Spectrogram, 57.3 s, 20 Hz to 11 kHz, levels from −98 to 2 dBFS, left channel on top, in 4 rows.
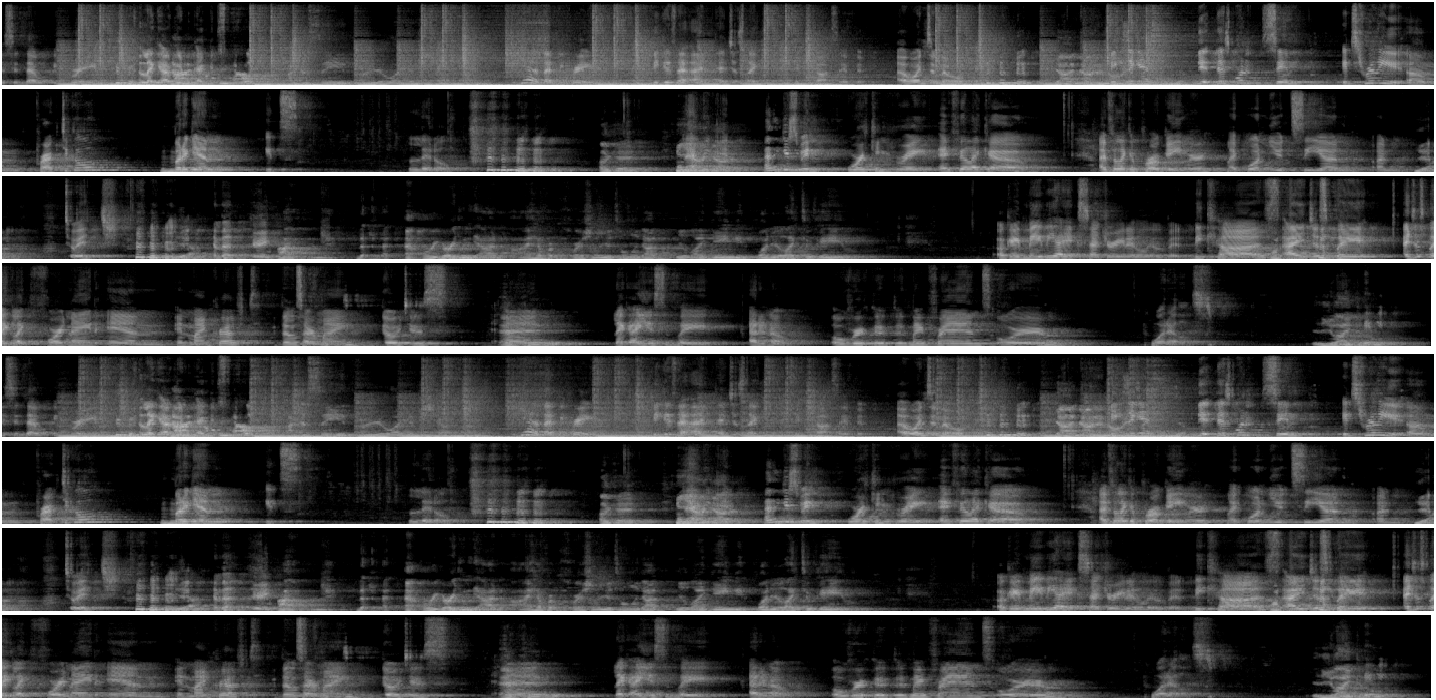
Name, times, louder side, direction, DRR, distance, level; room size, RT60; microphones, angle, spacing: voice 1, 0.0-2.0 2.3-2.5 5.1-6.0 6.5-7.6 7.9-8.6 9.0-10.3 11.1-11.6 12.0-13.1 13.4-15.3 16.0-16.6 17.0-17.2 18.4-19.8 21.1-21.6 21.9-24.6 25.1-28.3 29.3-30.4 30.8-31.3 38.6-42.3 42.7-45.4 45.8-46.5 46.8-47.4 48.0-48.4 49.1-50.1 50.4-50.9 51.3-53.5 54.5-55.1 56.5-56.8, left 1 dB, 15° left, 4 dB, 2.4 m, -39 dB
sound 1, 0.5-13.3, equal, 75° left, 3.6 m, -32 dB
voice 2, 1.7-4.6 6.8-7.0 10.5-12.0 15.9-16.2 20.3-20.8 21.1-21.7 25.2-25.3 28.4-29.2 30.4-37.2 41.3-41.5 41.8-42.1 46.1-46.5 47.9-48.6 53.3-53.6 56.1-56.8, right 1 dB, 20° right, 4 dB, 2.1 m, -41 dB
28.0 x 23.5 x 7.9 m, 0.99 s
head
